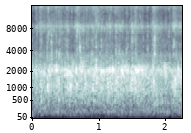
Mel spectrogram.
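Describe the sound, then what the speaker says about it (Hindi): A crowd claps loudly and steadily at a direct selling gathering, continuous dense applause with no talking, holding at an even level throughout. "क्या बात है, जोरदार तालियां बनती है आप सबके लिए"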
